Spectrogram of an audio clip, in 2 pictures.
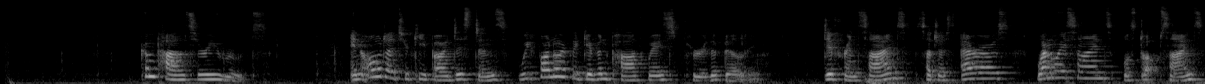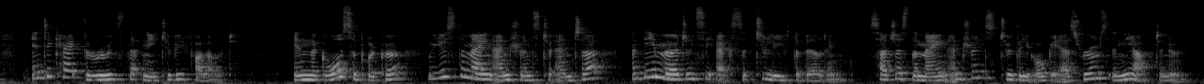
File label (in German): Englisch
